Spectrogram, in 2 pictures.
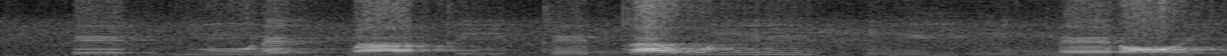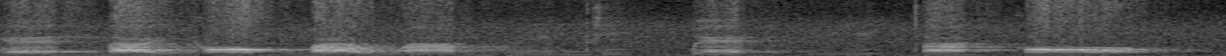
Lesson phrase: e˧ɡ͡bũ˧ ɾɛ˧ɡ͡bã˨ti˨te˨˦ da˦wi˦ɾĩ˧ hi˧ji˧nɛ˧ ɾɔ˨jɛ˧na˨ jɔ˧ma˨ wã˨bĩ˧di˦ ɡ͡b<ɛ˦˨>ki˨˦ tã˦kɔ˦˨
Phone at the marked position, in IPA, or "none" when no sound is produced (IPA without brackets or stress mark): ɛ˦˨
